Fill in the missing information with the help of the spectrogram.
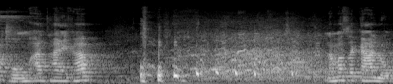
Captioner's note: laughter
